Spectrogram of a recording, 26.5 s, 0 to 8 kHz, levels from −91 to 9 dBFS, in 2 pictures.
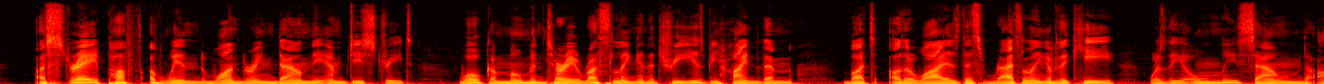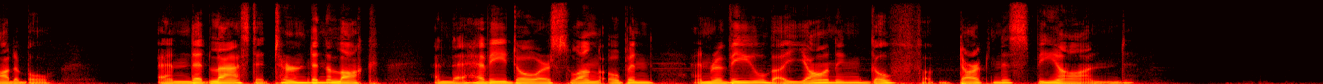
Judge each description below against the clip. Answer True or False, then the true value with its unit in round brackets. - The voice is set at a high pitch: False (125 Hz)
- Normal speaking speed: False (120 wpm)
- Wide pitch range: False (2.4 semitones)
